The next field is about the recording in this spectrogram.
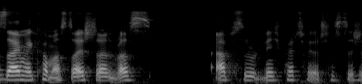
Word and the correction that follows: patriotisch: ist. – Aber. Patriotisch. – Habe ich falsch gesagt? Ja.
